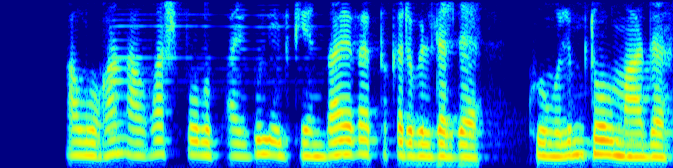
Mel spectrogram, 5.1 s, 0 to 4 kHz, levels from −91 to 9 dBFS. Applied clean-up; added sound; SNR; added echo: neural mask model DeepFilterNet 3.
